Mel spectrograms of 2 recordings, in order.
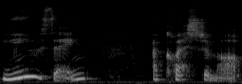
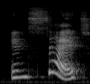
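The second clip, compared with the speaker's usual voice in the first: squeaky, higher, louder full stop; playful exclaim; 11 semitones higher, 6 dB louder than usual. Shown as a demonstration. Teacher to class, showing an exclamation, higher and louder. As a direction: pop it out like an exclamation. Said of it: "because she's shouting".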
